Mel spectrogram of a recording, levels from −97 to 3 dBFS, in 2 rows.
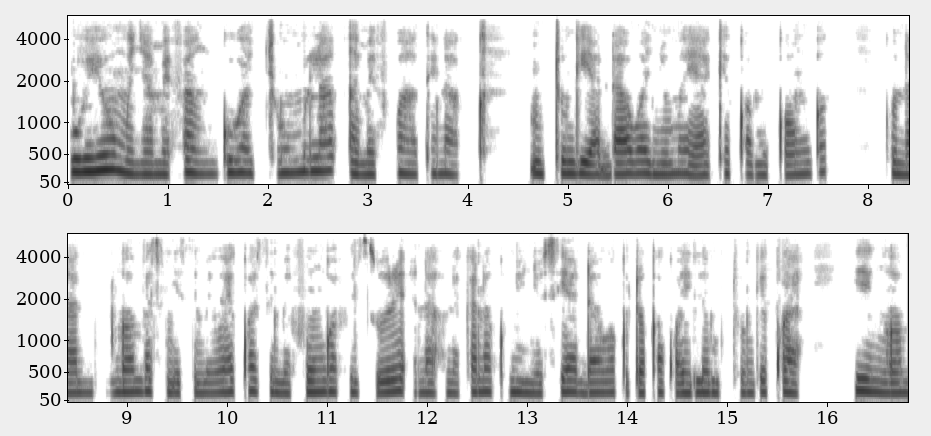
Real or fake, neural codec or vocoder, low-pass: real; none; 5.4 kHz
